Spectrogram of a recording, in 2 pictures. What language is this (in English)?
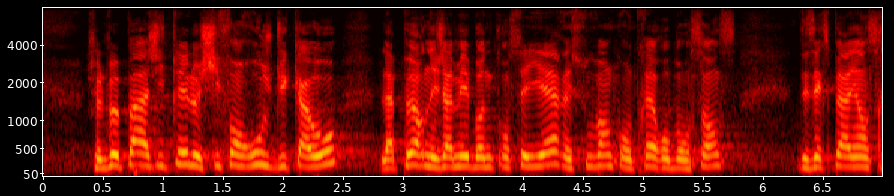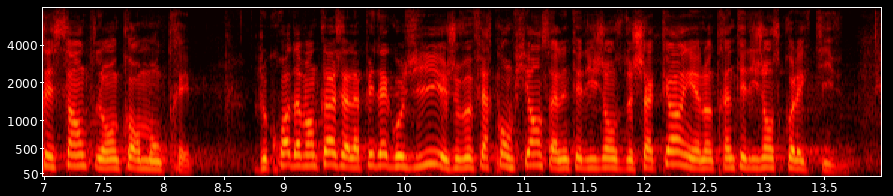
French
